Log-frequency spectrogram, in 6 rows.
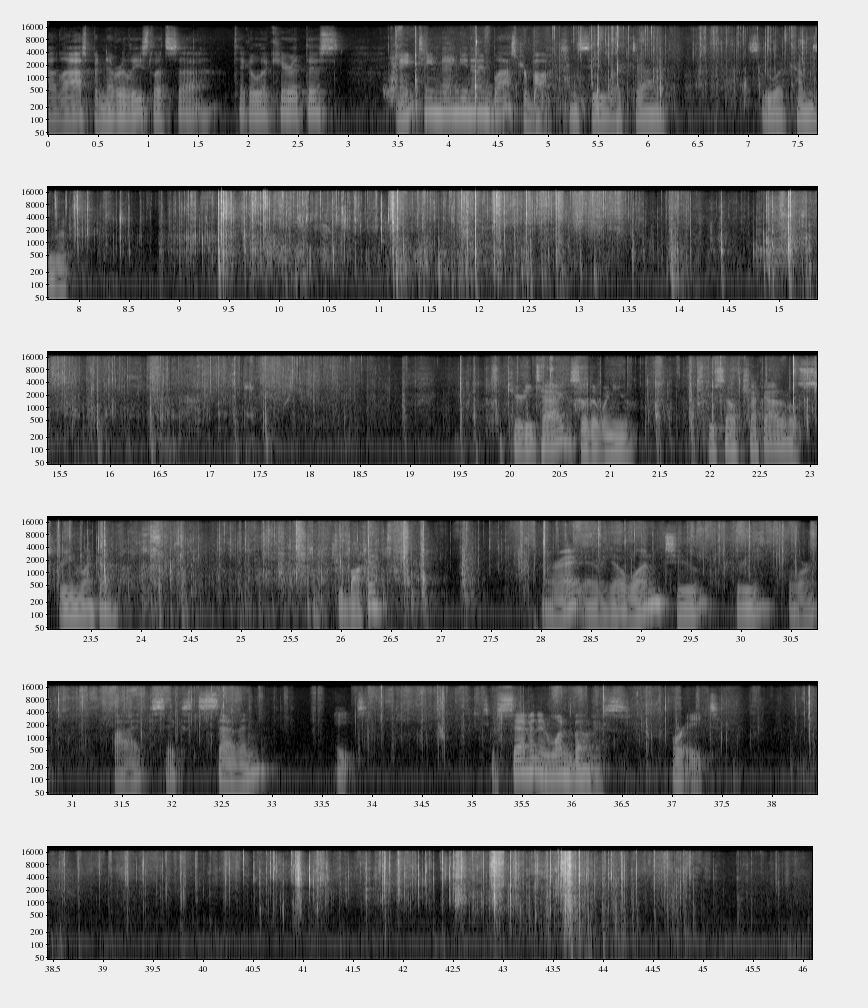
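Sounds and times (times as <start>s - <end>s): cardboard box being opened: 3.4s - 22.3s, 22.9s - 28.0s
paper rustling and scraping: 3.4s - 32.8s
wrapper crinkling and tearing: 3.4s - 35.2s, 35.8s - 46.0s.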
